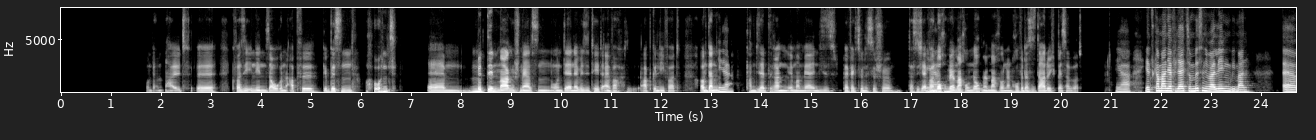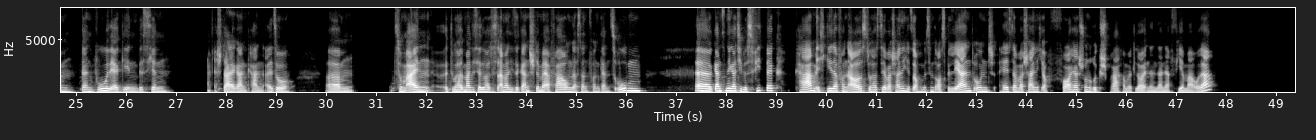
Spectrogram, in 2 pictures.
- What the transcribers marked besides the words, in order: laughing while speaking: "und"
- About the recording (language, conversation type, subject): German, advice, Wie kann ich mit Prüfungs- oder Leistungsangst vor einem wichtigen Termin umgehen?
